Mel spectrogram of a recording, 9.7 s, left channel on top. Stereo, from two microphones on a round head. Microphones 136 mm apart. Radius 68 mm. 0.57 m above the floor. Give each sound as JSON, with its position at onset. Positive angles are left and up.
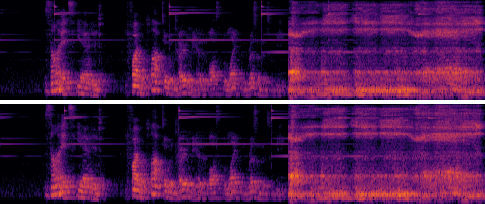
{"t": 0.9, "sound": "a woman speaking", "side_deg": 5, "distance_m": 1.6}
{"t": 3.2, "sound": "a man speaking", "side_deg": 15, "distance_m": 0.7}
{"t": 5.8, "sound": "snoring", "side_deg": -50, "distance_m": 0.8}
